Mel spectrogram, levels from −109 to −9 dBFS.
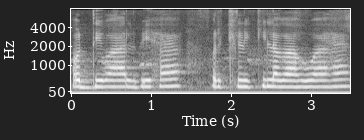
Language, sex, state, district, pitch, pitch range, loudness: Hindi, female, Jharkhand, Deoghar, 230 Hz, 225-240 Hz, -17 LUFS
